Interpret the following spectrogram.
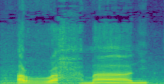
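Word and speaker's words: الرحمن: Bismillahi Ar-Rahmani. Ar-Rahmani, c'est avec le ra, bien sûr, avec la langue. C'est pas un ra avec la gorge.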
